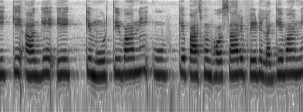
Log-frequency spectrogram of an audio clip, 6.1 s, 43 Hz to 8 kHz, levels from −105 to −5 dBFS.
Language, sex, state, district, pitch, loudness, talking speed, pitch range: Bhojpuri, female, Bihar, East Champaran, 250 Hz, -17 LUFS, 140 wpm, 245-260 Hz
